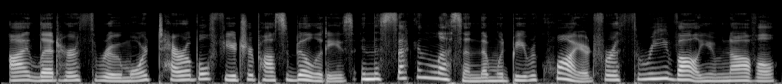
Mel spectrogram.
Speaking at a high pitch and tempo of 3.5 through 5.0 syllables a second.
Yes: high, 195 Hz; 4.7 syllables/s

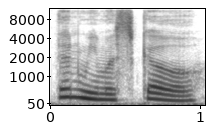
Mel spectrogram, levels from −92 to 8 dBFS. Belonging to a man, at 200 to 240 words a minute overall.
No: female; fast, 230 wpm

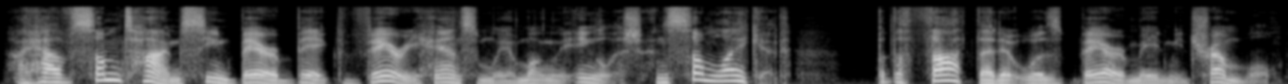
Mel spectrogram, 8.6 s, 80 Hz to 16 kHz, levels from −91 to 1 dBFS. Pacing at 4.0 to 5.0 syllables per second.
Yes: 4.7 syllables/s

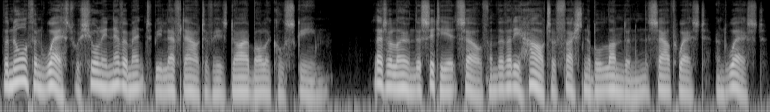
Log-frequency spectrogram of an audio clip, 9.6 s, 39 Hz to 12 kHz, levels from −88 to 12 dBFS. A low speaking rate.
No: average, 200 wpm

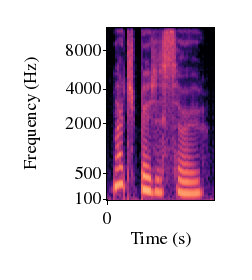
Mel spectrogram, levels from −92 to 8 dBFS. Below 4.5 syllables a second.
No: 4.6 syllables/s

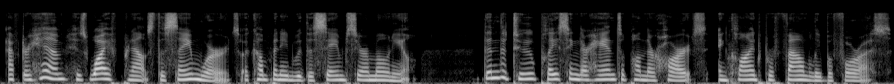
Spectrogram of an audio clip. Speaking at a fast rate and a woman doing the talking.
No: average, 175 wpm; female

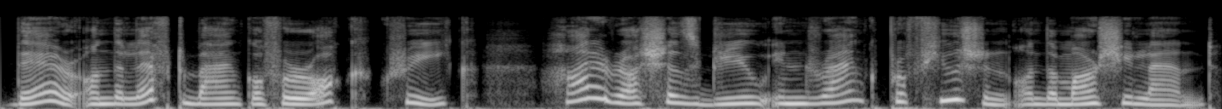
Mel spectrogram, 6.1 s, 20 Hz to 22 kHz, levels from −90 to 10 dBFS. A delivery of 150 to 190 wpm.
Yes: average, 175 wpm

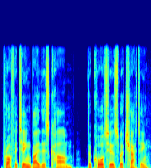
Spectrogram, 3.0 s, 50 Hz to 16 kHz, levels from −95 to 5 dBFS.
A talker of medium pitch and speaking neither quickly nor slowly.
No: low, 110 Hz; average, 160 wpm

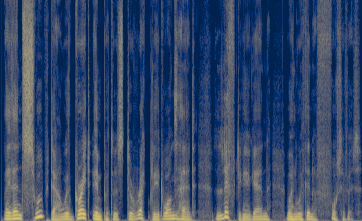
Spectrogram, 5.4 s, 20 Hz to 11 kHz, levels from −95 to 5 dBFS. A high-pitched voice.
No: medium, 140 Hz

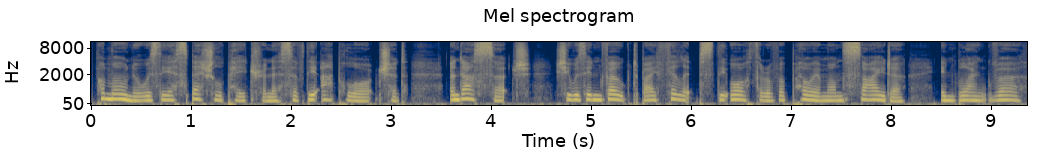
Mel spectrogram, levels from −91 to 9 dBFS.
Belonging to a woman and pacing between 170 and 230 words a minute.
Yes: female; average, 175 wpm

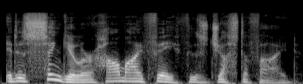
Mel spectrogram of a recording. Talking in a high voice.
No: low, 115 Hz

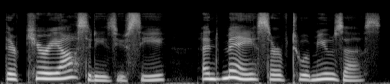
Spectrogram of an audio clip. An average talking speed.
Yes: average, 155 wpm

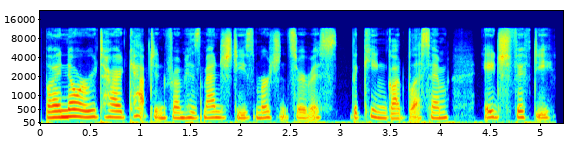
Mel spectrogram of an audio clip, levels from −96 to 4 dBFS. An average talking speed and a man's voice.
No: average, 185 wpm; female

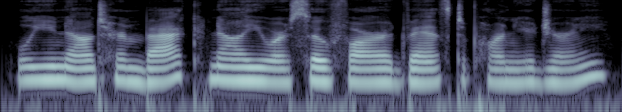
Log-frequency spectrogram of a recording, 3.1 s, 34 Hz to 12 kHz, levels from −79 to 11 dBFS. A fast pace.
Yes: fast, 270 wpm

